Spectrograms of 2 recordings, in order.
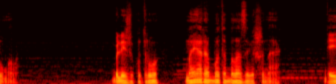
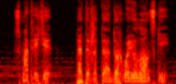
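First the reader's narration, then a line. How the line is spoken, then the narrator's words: Whispered. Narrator (Russian): прошептал кто-то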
